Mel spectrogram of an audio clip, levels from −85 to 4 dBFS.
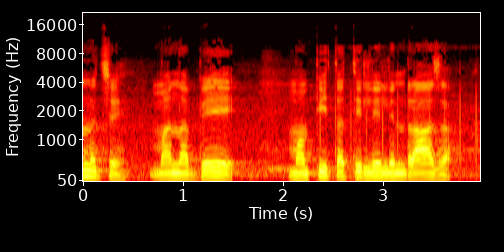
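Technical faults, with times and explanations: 2.37–3.94 s, train of clicks: about ten sharp pulses at a steady 6.4 per second, each much the same shape and peaking about 5 dB above the speech, so they tick audibly over the talking and through the gaps. The even spacing and repeated shape point to a periodic disturbance entering the signal path, likely interference from nearby equipment or a faulty connection or power supply, rather than anything in the recorded scene.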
